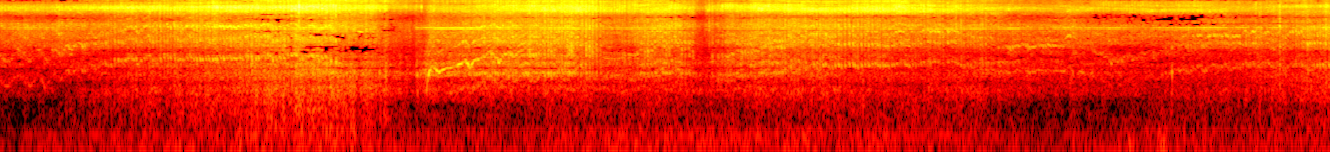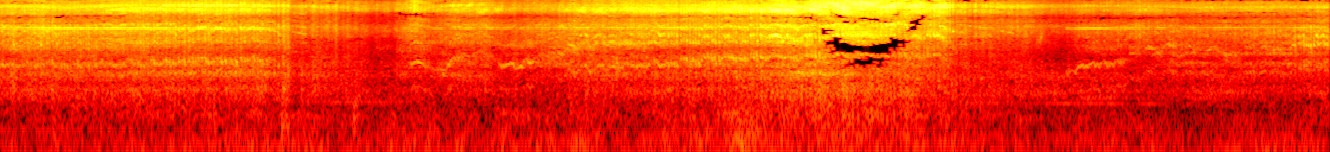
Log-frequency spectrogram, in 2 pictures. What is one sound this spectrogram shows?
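Tyres of a toy car crunch over grass and sandy ground.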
